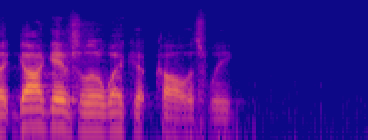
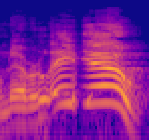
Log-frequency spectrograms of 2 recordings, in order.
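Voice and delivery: high, loud, slow cry of the promise; soaring climax; 14 semitones higher, 9 dB louder, slower than usual. Acted. Preacher voicing God's promise, loud soaring cry. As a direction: ring it out to the rafters.

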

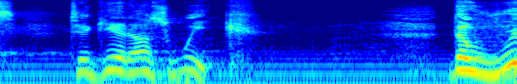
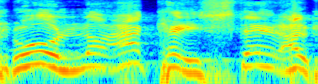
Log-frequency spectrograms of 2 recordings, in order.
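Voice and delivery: exasperated parent; 11 dB louder than usual. Retold or imitated. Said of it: "Don't that whining just get on your nerves?".

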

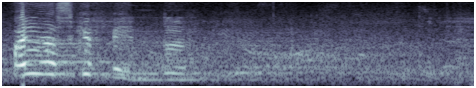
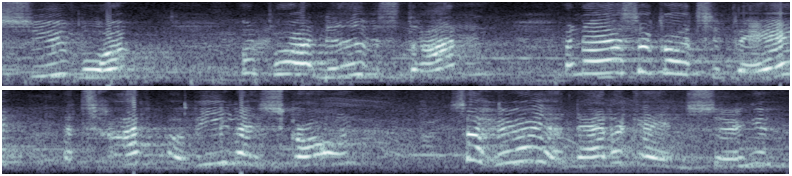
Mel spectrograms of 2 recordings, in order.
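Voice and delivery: put-on little kitchen girl; 2 semitones higher than usual. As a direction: speak as a poor little girl, heartfelt. Kitchen girl tells of nightingale.

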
